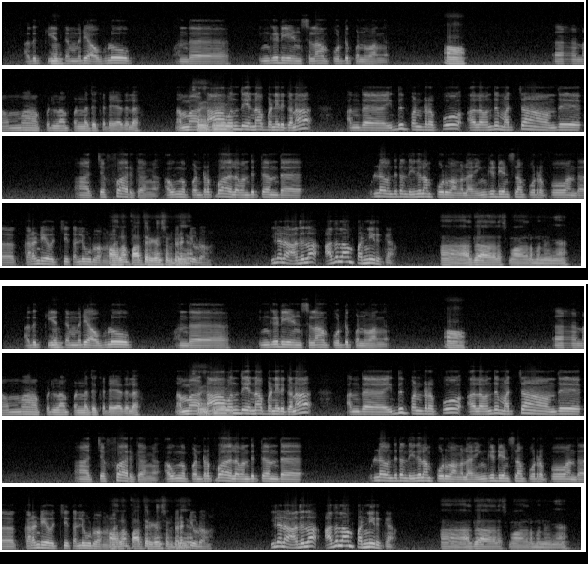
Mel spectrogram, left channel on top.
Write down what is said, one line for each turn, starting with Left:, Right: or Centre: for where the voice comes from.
Right: அதுக்கேத்த
Left: ம்
Right: மாரி அவ்வளோ அந்த இன்கிரீடியன்ஸ் எல்லா போட்டு பண்ணுவாங்க
Left: ஆ
Right: ஆ நம்ம அப்டில்லாம் பண்ணது கெடையாதுல நம்ம
Left: சரி
Right: நா வந்து என்ன பண்ணிருக் இருந்தன்னா அந்த இது பண்றப்போ அதுல வந்து மச்சா வந்து அ செஃப்பா இருக்காங்க அவங்க பண்றப்போ அதுல வந்துட்டு அந்த உள்ள வந்துட்டு அந்த இதெல்லாம் போடுவங்கல்ல இன்கிரீடியன்ஸ் எல்லாம் போடுறப்போ அந்த கரண்டிய வெச் வெச்சு தள்ளி உடுவாங்கல்ல
Left: அதெல்லாம் பாத்துருக்கேன்னு சொல்றீங்க.
Right: வெரட்டி உடுவாங்க இல்ல இல்ல அதெல்லா அதல்லாம் பண்ணிருக்க
Left: ஆ அதா அதெல்லா சும்மா சம்பந்தோ இல்லிங்க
